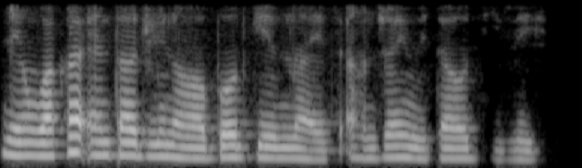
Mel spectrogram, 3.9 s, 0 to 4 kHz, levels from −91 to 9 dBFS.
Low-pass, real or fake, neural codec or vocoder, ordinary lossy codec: 3.6 kHz; real; none; AAC, 32 kbps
